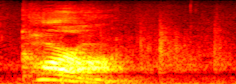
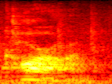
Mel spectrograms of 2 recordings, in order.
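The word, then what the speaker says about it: Charon: can move on ish next up car on c-h-a-r-o-n car on God plays thing other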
